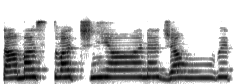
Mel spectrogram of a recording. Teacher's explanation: The Anuswar on ja will be pronounced like a nasal V consonant.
